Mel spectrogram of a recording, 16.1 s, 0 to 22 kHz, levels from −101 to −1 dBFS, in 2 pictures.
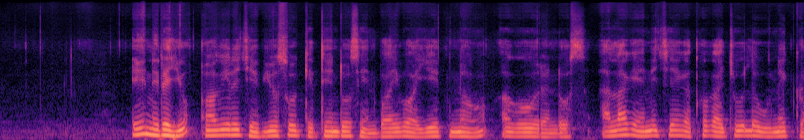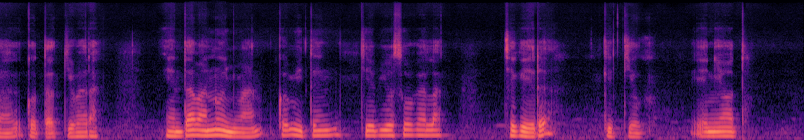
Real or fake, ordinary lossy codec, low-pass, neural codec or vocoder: fake; none; none; codec, 44.1 kHz, 7.8 kbps, DAC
